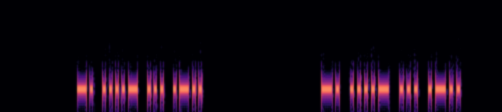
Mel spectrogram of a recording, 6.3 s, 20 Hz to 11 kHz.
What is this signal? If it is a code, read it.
Morse code, heard as a keyed tone, about 29 wpm, 700 Hz. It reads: N4SL N4SL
